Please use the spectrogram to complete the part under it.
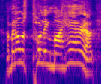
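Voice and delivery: ordinary talk

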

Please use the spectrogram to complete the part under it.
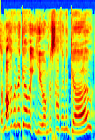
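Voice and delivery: loud, high stressy protest; stroppy retort. Retold or imitated. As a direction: protest stroppily, pitch and volume up. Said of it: "getting so stressy and so stroppy".

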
